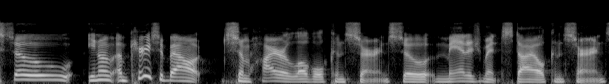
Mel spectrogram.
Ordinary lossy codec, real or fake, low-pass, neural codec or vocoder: Opus, 64 kbps; fake; 7.2 kHz; codec, 16 kHz, 8 kbps, FunCodec, trained on LibriTTS, 25 frames a second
